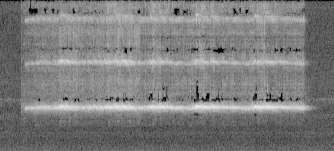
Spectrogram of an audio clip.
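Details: Bell cricket singing one sustained, bright, high-pitched ringing trill of about five and a half seconds, swelling and fading slightly in loudness, with a quiet background before and after.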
